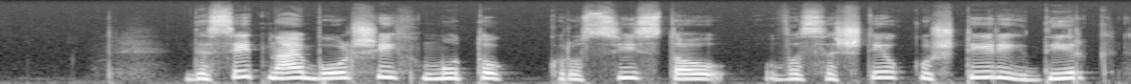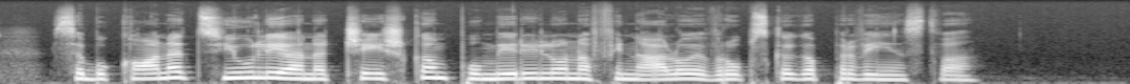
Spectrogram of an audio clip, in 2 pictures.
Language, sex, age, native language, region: Slovenian, female, 30-49, Slovenian, Central Slovenia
